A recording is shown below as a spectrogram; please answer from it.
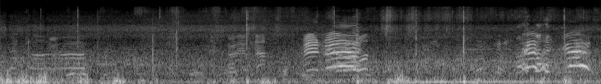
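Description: Men shouting short calls across an open soccer field during play: a brief call about half a second in, then louder high-pitched shouts about three seconds in and again near the end, over a low rumble of wind noise on the microphone.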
